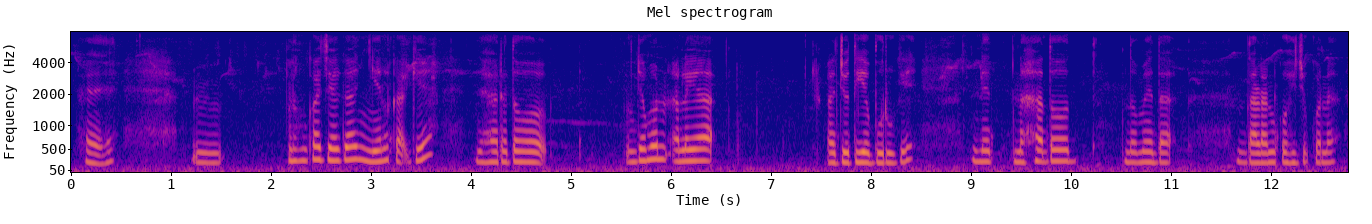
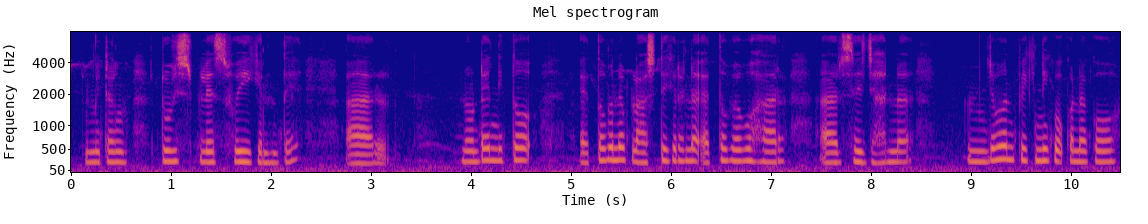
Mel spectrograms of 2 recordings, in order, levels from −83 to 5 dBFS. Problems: background sounds at intervals, low volume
